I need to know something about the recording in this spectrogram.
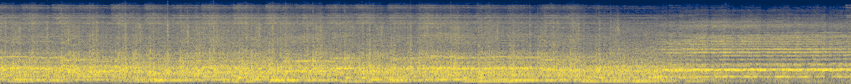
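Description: Men's group singing a qasidah song together, with rebana frame drums in the background. Near the end the voices settle onto one long held note.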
